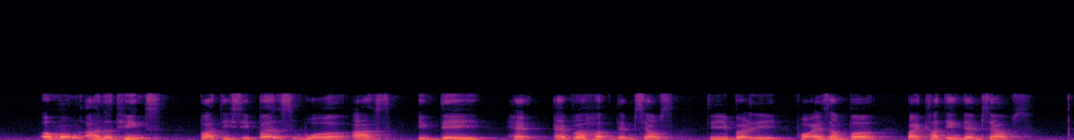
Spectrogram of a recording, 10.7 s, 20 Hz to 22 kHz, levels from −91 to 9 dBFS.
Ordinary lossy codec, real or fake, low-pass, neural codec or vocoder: none; real; 7.2 kHz; none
